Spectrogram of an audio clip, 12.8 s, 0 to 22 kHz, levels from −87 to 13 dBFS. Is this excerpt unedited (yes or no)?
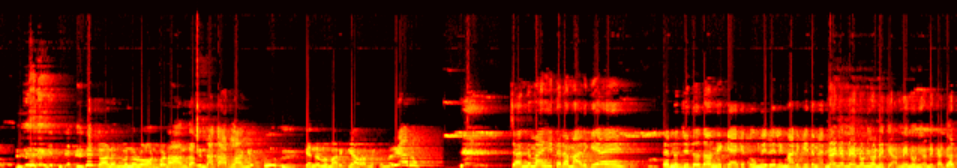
no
